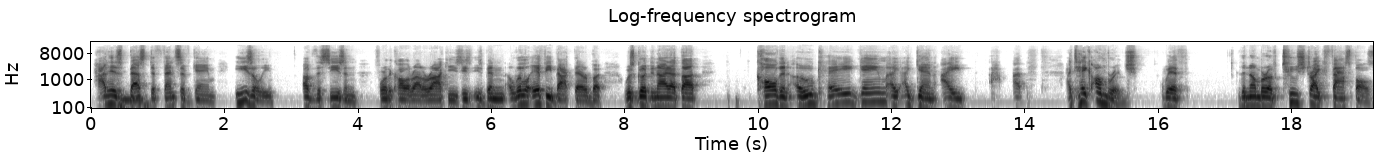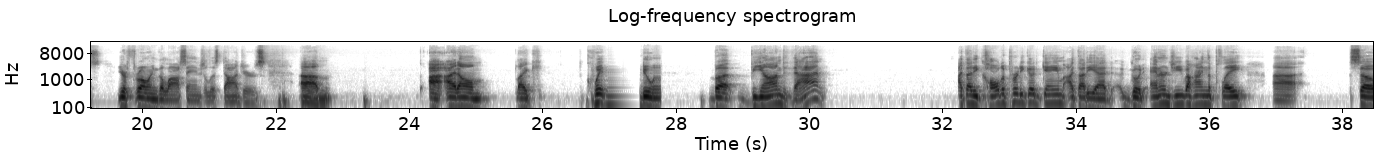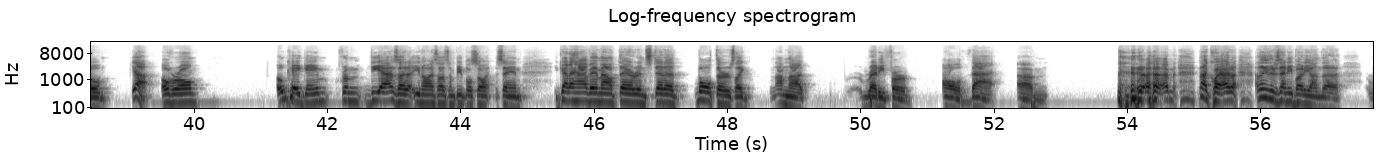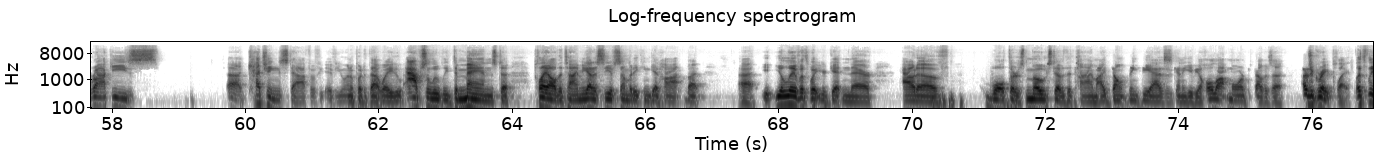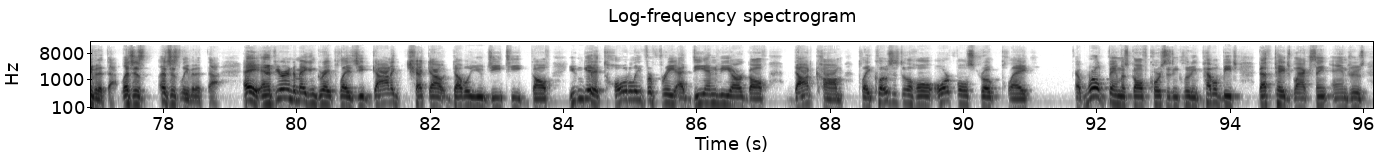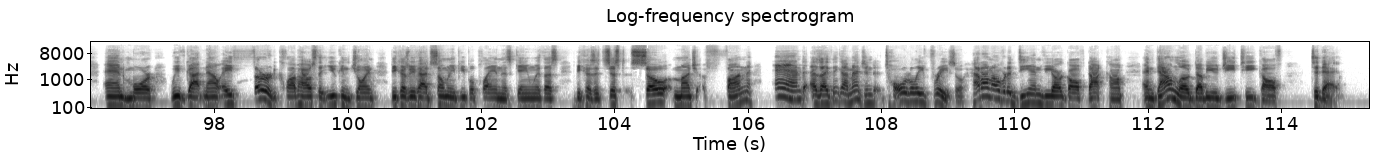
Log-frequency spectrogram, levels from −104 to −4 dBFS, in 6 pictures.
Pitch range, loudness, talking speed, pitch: 105-155 Hz, -22 LUFS, 155 wpm, 125 Hz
